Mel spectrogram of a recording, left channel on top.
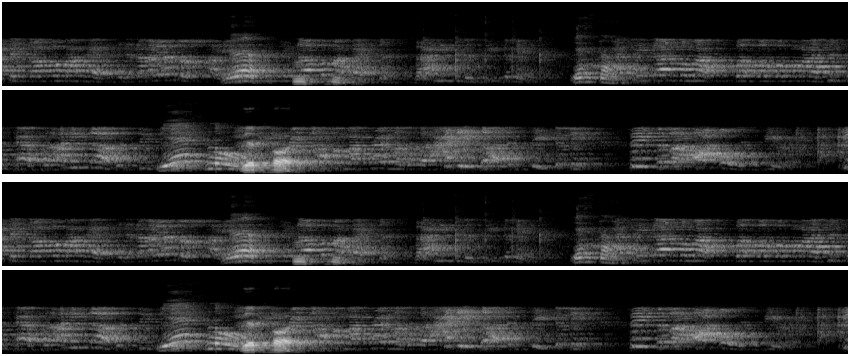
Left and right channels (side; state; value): both; identical; correlation 1.00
